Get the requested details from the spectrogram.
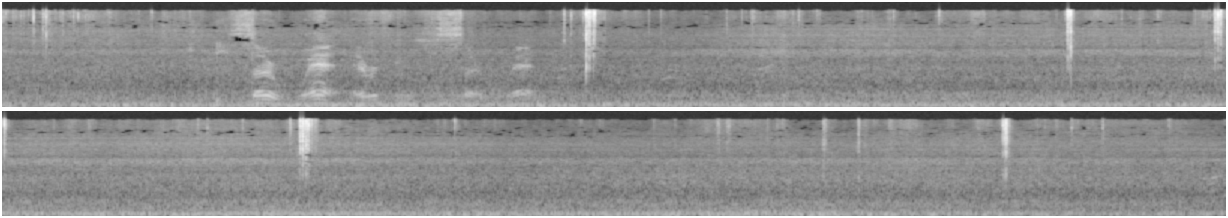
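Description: Dry twigs snap and click as they are broken and placed on a fire.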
